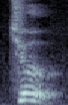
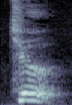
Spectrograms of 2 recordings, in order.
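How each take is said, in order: First: It is said flat, with a Korean-style j sound. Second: It is said flat, with a Korean-style j sound.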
